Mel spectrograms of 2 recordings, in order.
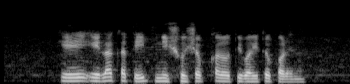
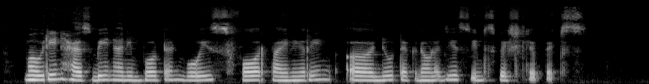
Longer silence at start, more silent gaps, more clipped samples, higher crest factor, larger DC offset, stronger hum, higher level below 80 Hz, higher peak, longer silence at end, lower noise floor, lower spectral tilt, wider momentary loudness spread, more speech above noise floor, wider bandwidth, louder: first, 0.6 s vs 0.25 s; neither; neither; about the same, 16 dB vs 18 dB; neither; neither; first, -54 dBFS vs -60 dBFS; about the same, -2 dBFS vs -2 dBFS; second, 0.45 s vs 0.65 s; second, -55 dBFS vs -64 dBFS; about the same, -7.5 dB/octave vs -6.5 dB/octave; second, 5 LU vs 9 LU; second, 37 dB vs 46 dB; second, 7.4 kHz vs 14.5 kHz; about the same, -18 LUFS vs -19 LUFS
